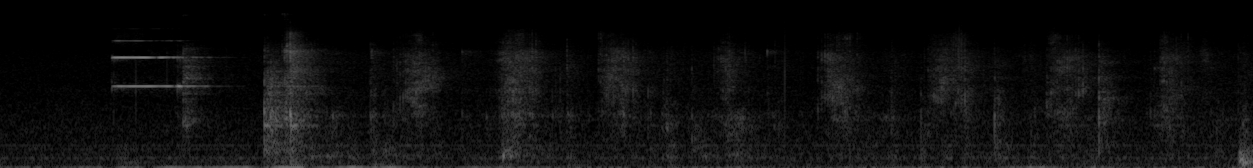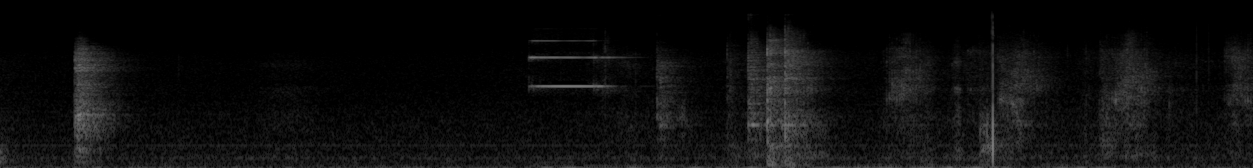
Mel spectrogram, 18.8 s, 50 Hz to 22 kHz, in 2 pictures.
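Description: Digital torque wrench beeping twice, each a short high steady beep about half a second long, signalling that a wheel nut has reached its set torque of 113 N·m. Between the beeps come the ratchet clicks and knocks of the wrench working the nuts.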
